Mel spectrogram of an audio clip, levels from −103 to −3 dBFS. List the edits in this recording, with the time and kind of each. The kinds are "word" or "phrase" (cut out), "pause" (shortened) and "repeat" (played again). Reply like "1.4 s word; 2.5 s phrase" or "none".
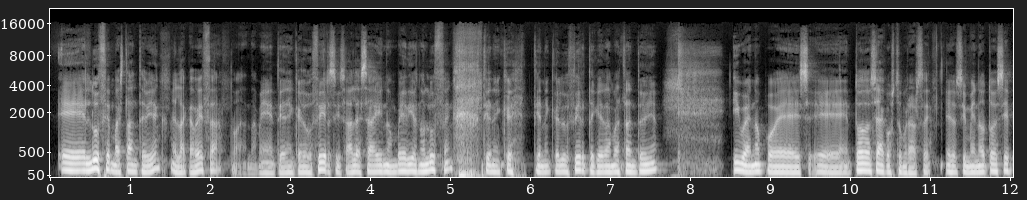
1.5 s pause; 11.1 s pause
